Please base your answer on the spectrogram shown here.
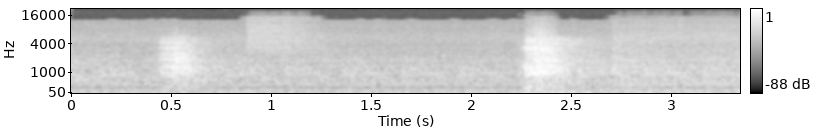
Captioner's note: none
